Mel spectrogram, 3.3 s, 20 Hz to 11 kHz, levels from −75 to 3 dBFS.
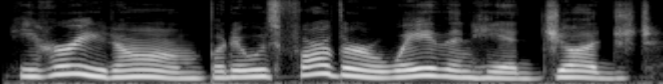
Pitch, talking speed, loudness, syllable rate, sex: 230 Hz, 215 wpm, -14 LUFS, 5.0 syllables/s, female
